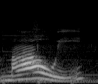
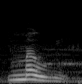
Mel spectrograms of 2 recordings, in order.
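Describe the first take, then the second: First: The vowels are said with a loose mouth. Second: The vowels are said with a tight mouth. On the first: The speaker calls it wrong. "not Maui" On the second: The speaker calls it right. "make your mouth a little bit tighter and it sounds like this"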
